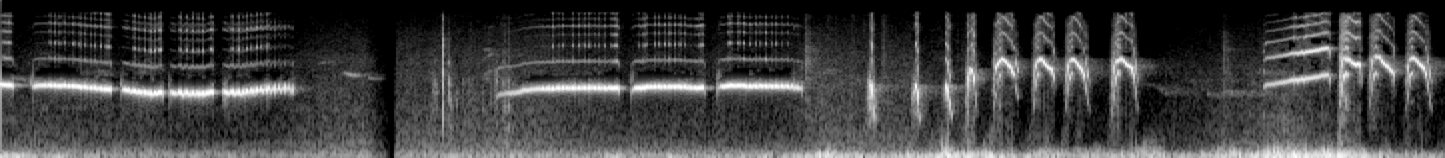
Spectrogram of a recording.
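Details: White-rumped shama giving a rough, agitated song to provoke other birds: long sustained whistles held on one pitch, then sharp clicks and repeated high looping notes over a low rumbling background.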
